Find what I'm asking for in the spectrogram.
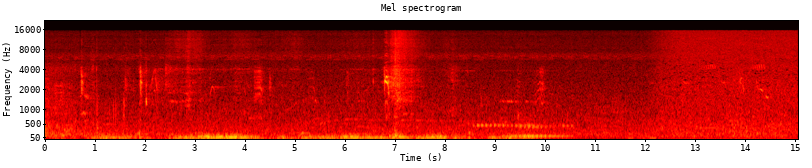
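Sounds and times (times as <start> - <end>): low rumbling noise: 2.6 - 10.6.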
